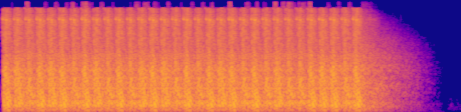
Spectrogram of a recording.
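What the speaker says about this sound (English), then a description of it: "That's how guns sound, right?" Rapid automatic gunfire rattles in a fast, even burst of shots, loud and close, then cuts off with a short decaying tail.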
